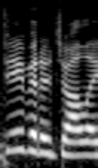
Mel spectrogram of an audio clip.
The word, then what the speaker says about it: Ajala: David Ajala here. Keep an eye out for Nightflyers. Yes, good pronunciation.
